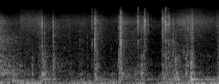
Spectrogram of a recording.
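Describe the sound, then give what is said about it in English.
A Betamax video cassette recorder ejects a tape with a quick series of sharp mechanical ticks and small clattering knocks over a faint background hiss. “Compare ejecting a tape on the Betamax to the VHS. First, watch the Betamax.”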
